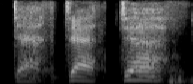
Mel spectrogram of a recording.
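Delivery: loud, high battle cry, rising with each word; shouted out. A narrator's reading. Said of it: "he shouts out".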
